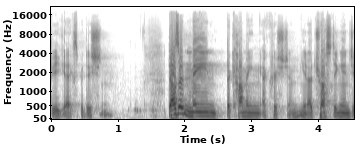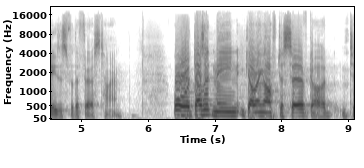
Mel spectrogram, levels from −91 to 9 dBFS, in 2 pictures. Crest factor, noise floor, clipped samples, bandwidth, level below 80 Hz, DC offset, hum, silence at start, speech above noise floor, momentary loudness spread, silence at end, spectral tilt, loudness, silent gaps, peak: 12 dB; -53 dBFS; under 0.1%; 18 kHz; -54 dBFS; under 0.1%; none; 0 s; 28 dB; 12 LU; 0 s; -4.5 dB/octave; -24 LUFS; none; -14 dBFS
